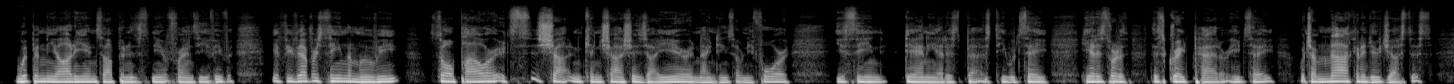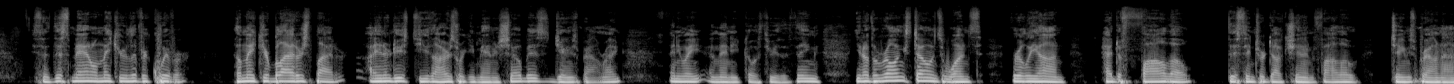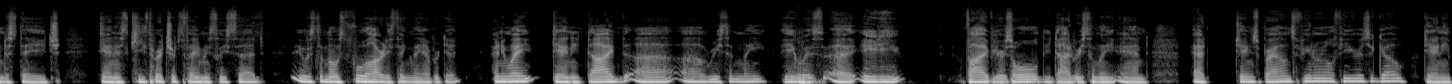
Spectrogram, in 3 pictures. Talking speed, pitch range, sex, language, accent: 200 wpm, 110-130 Hz, male, English, American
